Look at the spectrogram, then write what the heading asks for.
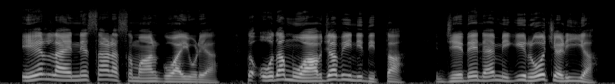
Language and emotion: Dogri, angry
